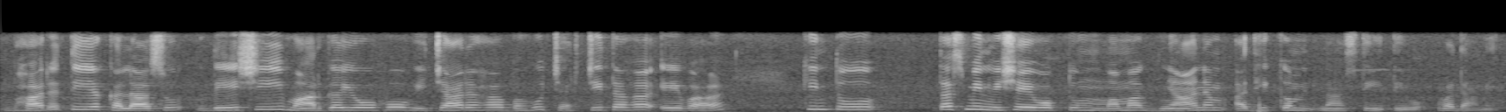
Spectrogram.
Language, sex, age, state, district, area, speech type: Sanskrit, female, 45-60, Karnataka, Shimoga, urban, spontaneous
